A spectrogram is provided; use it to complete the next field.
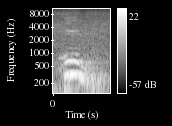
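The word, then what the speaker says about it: hūṃ: hanya membacakan juga atasnya ada titik dibacanya ng bukannya Hum Hung tulisannya m tapi ada titik Jadi dibacanya ada ng sandalnya setelah Om andipat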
